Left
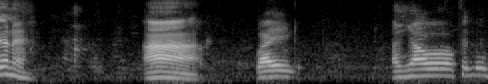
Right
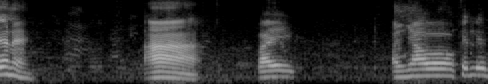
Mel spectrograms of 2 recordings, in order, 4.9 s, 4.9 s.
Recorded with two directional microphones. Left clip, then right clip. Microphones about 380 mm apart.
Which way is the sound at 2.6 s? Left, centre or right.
Centre.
